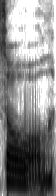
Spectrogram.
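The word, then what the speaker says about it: Seoul: this gal went to I think it's pronounced soul I looked it up so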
